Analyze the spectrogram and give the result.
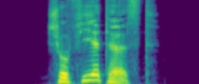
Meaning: inflection of chauffieren: 1. second-person singular preterite 2. second-person singular subjunctive II
- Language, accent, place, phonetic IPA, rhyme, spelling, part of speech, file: German, Germany, Berlin, [ʃɔˈfiːɐ̯təst], -iːɐ̯təst, chauffiertest, verb, De-chauffiertest.ogg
